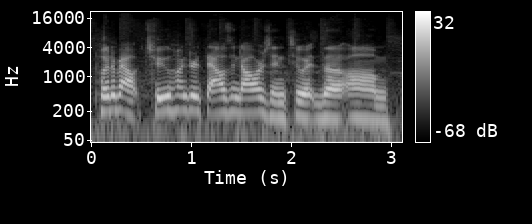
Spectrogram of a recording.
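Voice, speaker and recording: A man's voice: high-pitched, normal speed, no echo, muffled recording, soft background music. A man hosting a house walkthrough, explaining prices and renovation costs in a joking, talkative way. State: out of breath after climbing. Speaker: real estate host. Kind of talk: walkthrough commentary.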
